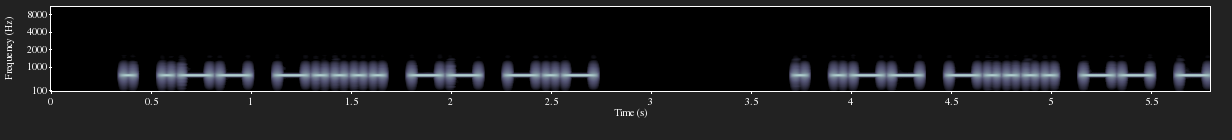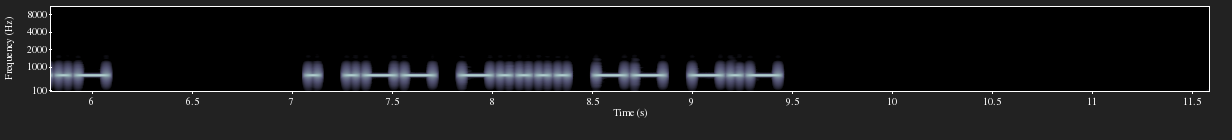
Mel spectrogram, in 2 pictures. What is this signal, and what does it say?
Morse code, heard as a keyed tone, about 25 wpm, 700 Hz. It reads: EW6MK EW6MK EW6MK
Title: DXCC-100 Call Signs - 5 Characters - Repeated 3x - 25wpm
